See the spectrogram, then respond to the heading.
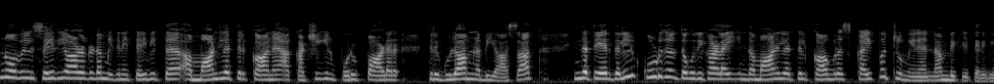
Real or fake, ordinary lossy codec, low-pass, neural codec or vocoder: real; none; 7.2 kHz; none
